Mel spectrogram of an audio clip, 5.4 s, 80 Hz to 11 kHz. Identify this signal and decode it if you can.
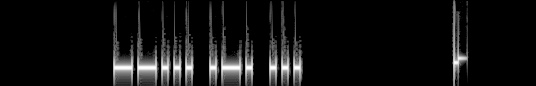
Morse code, heard as a keyed tone, about 20 wpm, 700 Hz. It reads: 7RS
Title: Three Letter-Number Combinations - 20wpm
